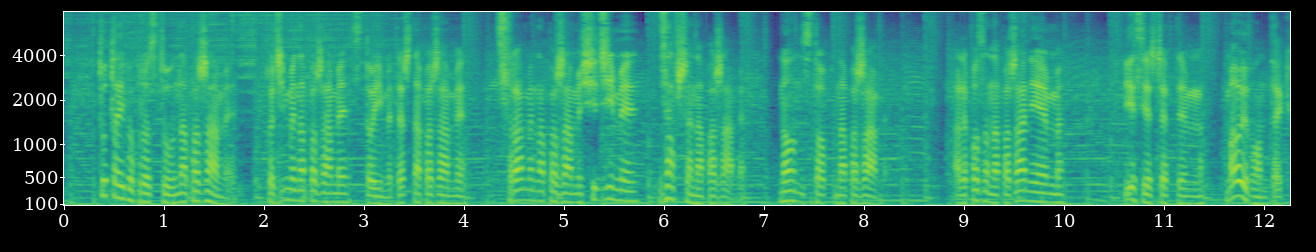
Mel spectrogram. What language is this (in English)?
Polish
